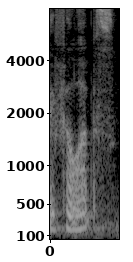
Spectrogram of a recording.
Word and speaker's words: Phillips: Beverly Phillips, Phillips.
